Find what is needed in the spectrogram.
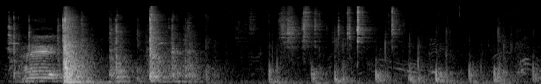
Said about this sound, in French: Gendarme, fermez la porte.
